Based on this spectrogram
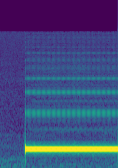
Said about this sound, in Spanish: A ver si nos contesta la llamada.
